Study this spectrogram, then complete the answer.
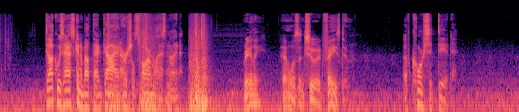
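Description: A man speaks with worry, close by.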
